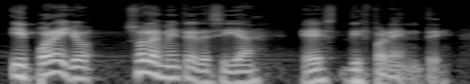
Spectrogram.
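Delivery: normal talking voice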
